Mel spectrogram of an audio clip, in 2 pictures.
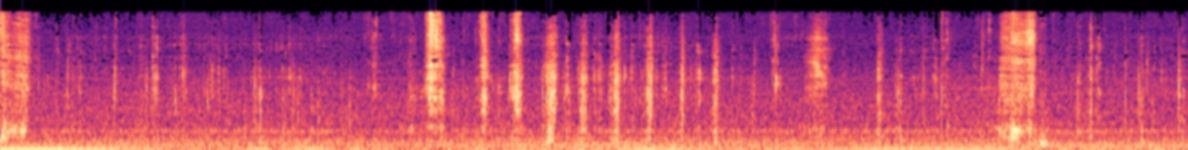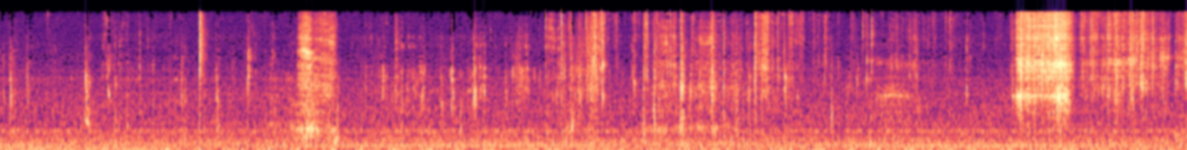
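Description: Close-miked eating: wet chewing of spicy carbonara tteokbokki rice cakes, with many small mouth clicks and a few louder smacks. Near the end comes the loudest sound, a crunchy bite into a battered fried squid ring.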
